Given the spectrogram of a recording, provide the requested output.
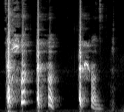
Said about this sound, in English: You okay? I don't know. I'm coughing.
